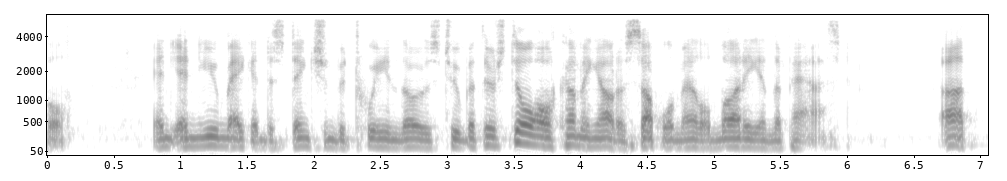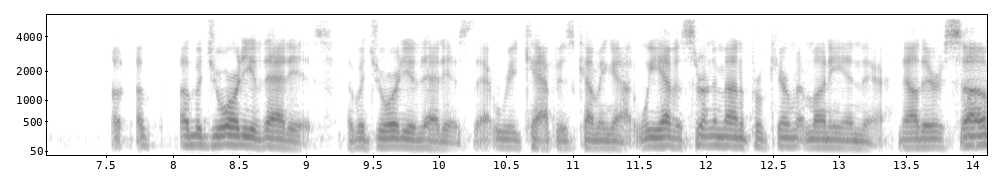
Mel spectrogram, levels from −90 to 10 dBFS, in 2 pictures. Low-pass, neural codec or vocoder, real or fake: 5.4 kHz; codec, 16 kHz, 4.8 kbps, FACodec; fake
